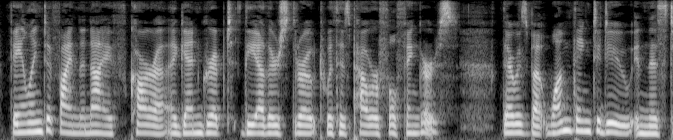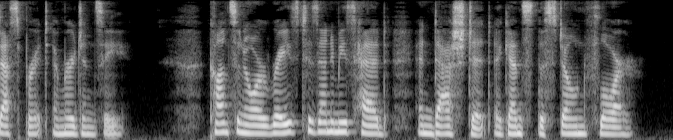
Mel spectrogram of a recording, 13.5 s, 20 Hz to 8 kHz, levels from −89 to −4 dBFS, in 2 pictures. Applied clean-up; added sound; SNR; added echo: none; none; none; none.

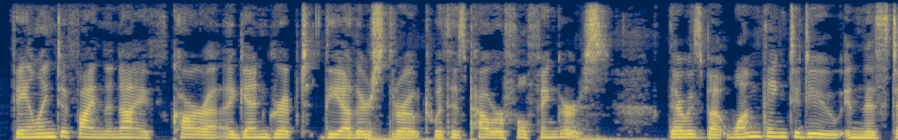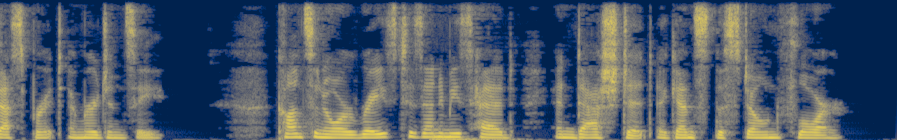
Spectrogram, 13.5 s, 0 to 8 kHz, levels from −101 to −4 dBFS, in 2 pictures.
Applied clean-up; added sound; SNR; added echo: classical method spectral subtraction.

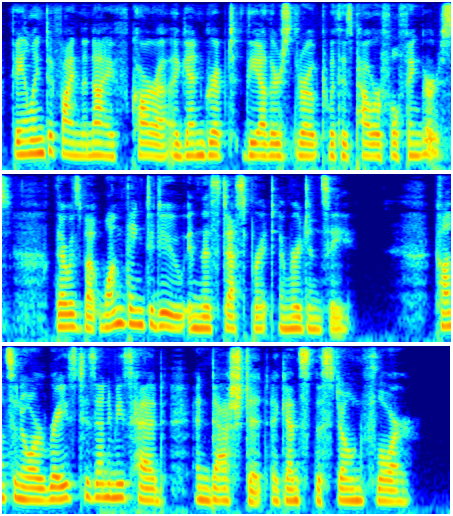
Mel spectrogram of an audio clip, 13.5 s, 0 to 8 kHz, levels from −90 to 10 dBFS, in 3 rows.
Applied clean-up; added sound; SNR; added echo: neural separator model SepFormer DNS4.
